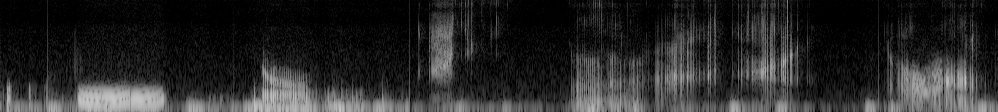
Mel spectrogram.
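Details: Hunger stomach growling from a compilation of three years of recordings: a long tonal growl followed by bubbling gurgles and rumbles; borborygmi.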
